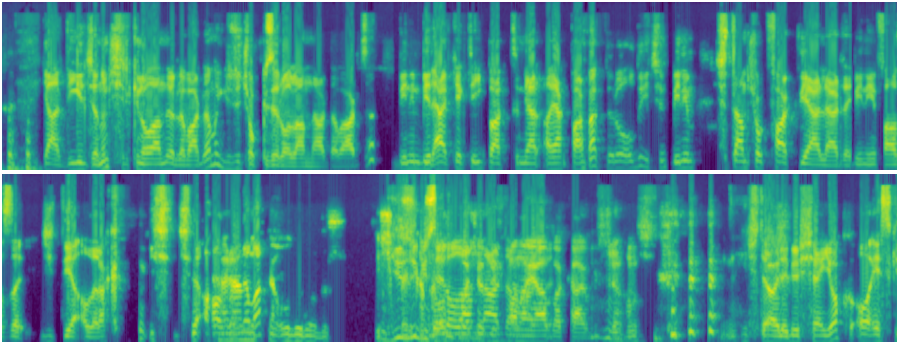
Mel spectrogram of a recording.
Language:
Turkish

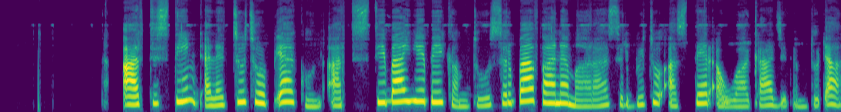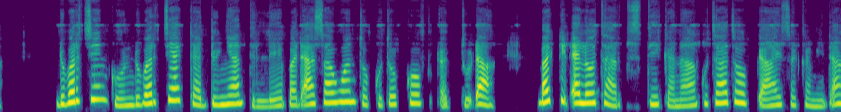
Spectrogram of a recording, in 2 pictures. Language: Oromo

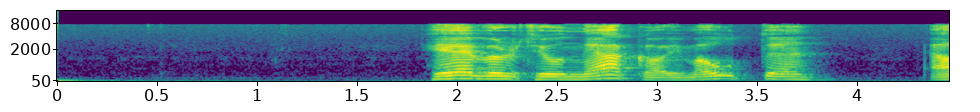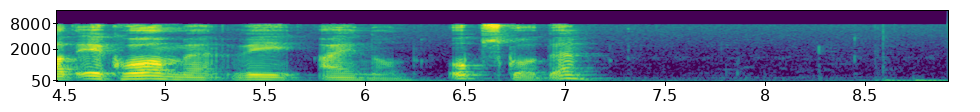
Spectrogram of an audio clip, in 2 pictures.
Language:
Faroese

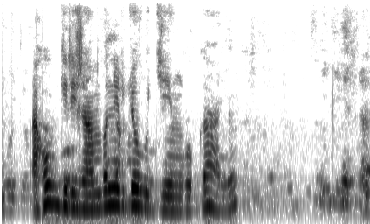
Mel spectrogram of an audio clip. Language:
Kinyarwanda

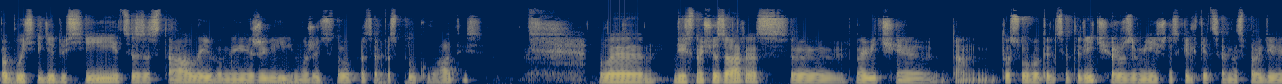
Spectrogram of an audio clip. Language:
Ukrainian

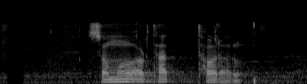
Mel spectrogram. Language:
Nepali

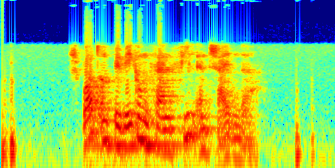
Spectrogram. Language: German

